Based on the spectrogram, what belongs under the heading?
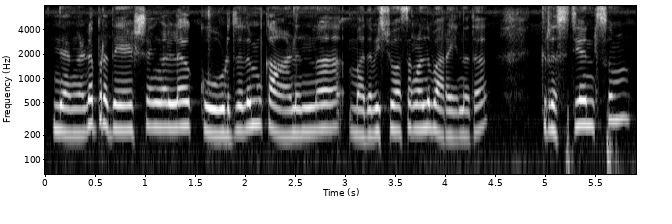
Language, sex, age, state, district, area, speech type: Malayalam, female, 18-30, Kerala, Alappuzha, rural, spontaneous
